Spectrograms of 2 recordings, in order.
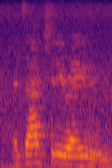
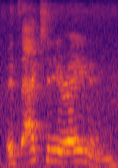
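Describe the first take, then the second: First: "It's actually raining" said softer, almost to herself; hushed wonder at the rain; softer, awed. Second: Said in the usual way. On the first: Real, not acted. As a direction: murmur it in quiet disbelief. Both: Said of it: "repeats it quieter".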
